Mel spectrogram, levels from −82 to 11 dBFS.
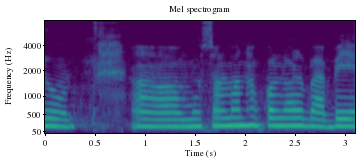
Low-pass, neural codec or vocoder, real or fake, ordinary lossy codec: none; codec, 16 kHz, 16 kbps, FunCodec, trained on LibriTTS, 50 frames a second; fake; none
